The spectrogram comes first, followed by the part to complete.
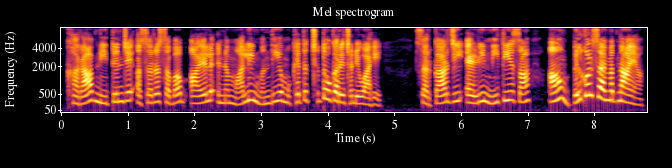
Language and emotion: Sindhi, angry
